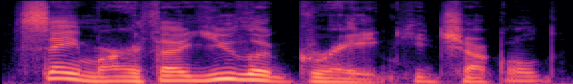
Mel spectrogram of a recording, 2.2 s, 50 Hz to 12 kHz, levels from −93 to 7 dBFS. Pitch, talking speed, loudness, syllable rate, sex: 135 Hz, 195 wpm, -17 LUFS, 4.4 syllables/s, male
